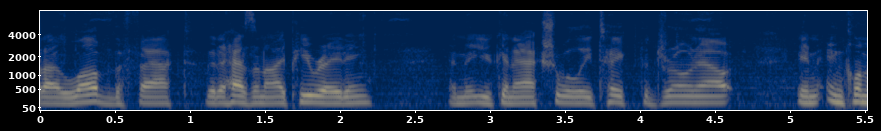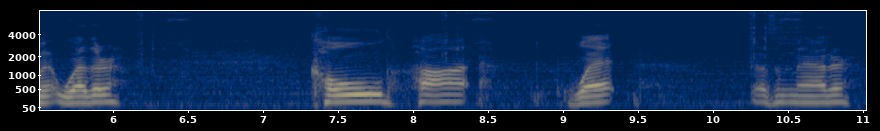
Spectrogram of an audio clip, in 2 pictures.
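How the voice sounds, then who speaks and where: A man's voice: fairly high pitch, darkish tone. A middle-aged man giving casual running commentary as he hosts a gear demonstration outdoors. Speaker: drone pilot and video host. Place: outdoors in open dry hills.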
